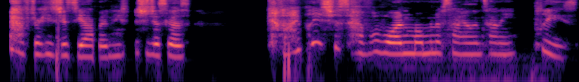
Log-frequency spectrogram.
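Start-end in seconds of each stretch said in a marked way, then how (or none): 2.6-5.8 utterly distraught, pleading voice. Retelling what an exhausted mom said to her child: imitating a distraught voice. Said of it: "the most distraught voice in the world".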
